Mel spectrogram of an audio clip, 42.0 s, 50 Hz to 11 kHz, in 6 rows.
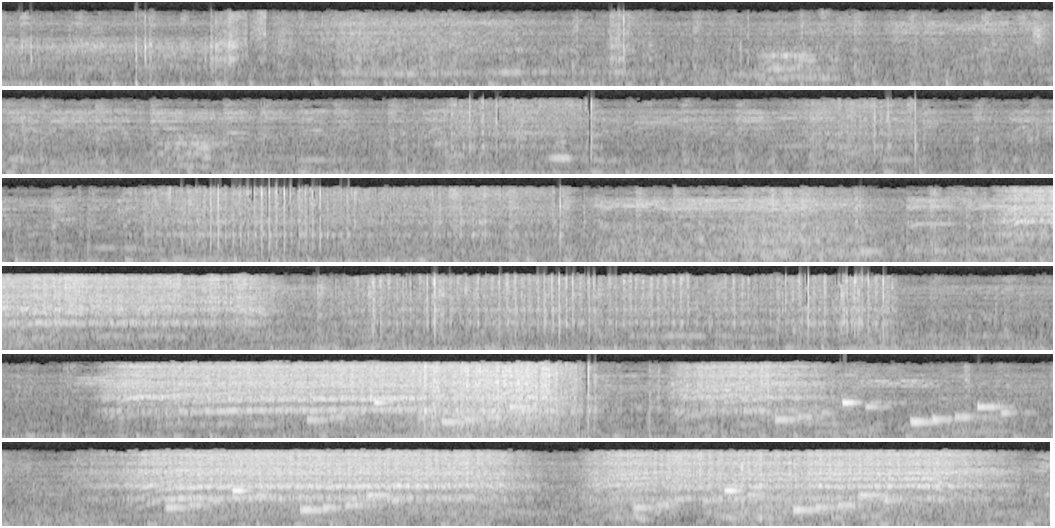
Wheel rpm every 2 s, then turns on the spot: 0, 0, 0, 0, 10, 20, 10, 10, 30, 10, 90, 60, 30, 20, 60, 150, 60, 0, 130, 100, 130.
10-20 24-28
